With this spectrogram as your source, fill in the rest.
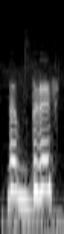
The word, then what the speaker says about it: Brest: Fransızca'da da Brest diye okunuyor.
